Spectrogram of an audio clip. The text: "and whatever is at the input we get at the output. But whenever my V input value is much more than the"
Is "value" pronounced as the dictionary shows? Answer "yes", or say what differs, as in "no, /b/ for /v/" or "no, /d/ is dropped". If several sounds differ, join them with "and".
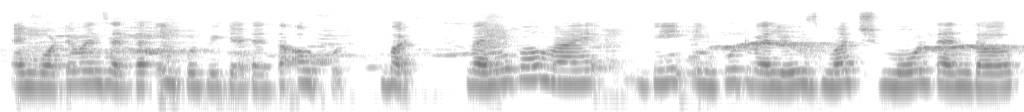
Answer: yes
